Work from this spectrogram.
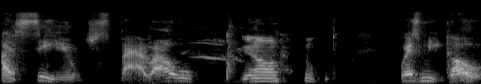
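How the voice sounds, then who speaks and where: A put-on character voice, raspy and at a middle pitch, comes through. It moves at a very slow pace. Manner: threatening.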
